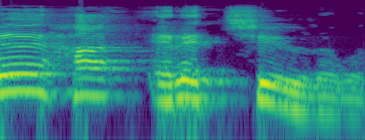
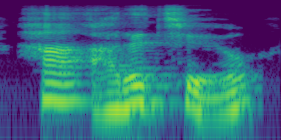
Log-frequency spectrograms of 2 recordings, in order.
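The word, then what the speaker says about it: הָאָרֶץ: 구원의 언약을 이루어지는 과정을 이렇게 보여주시고, 그리고 그걸 한마디로 엘레 톨레도트 하샤마임 베 하에레츠라고 합니다. 물론 이제 하에레츠 정확한 발음은 하아레츠예요. 에레츠가 이제 하와 관사가 붙어서 약간 변형이 일어나는데, 어쨌든 그걸 한마디로 요게 하늘과 땅의 내력이다라고 하는 거예요.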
